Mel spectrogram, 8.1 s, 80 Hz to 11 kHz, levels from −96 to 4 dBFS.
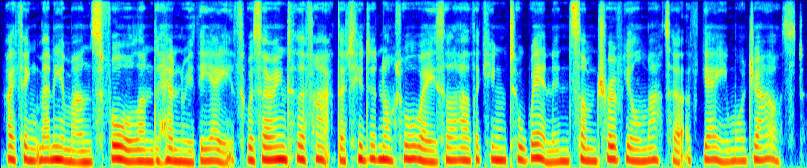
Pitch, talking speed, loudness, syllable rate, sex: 190 Hz, 245 wpm, -15 LUFS, 5.2 syllables/s, female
